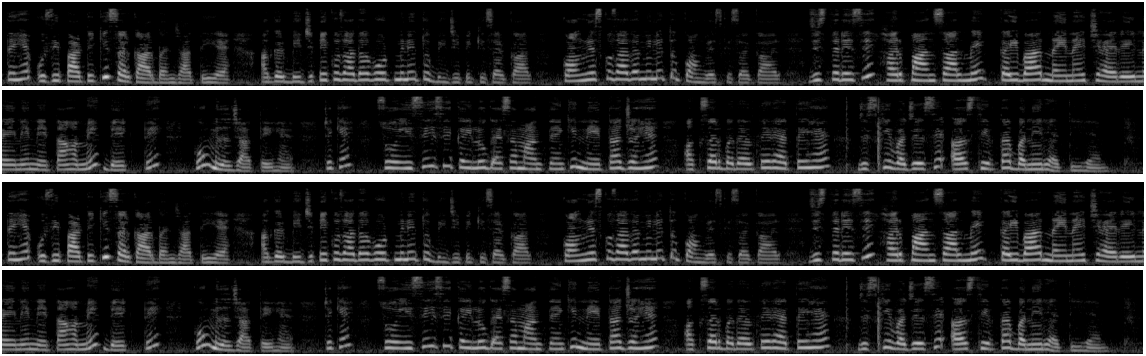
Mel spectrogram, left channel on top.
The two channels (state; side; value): identical; both; correlation 1.00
